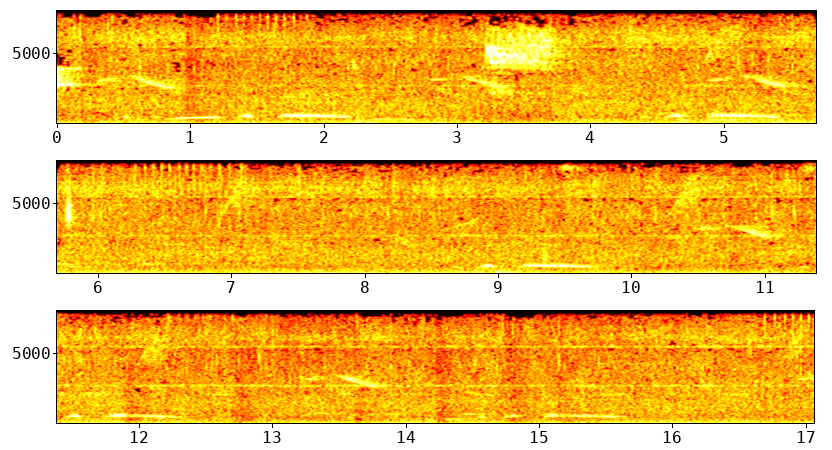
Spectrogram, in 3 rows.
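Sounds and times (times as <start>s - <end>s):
bird cooing: 0.5s - 2.3s, 4.6s - 5.5s, 8.9s - 9.8s, 11.4s - 12.3s.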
